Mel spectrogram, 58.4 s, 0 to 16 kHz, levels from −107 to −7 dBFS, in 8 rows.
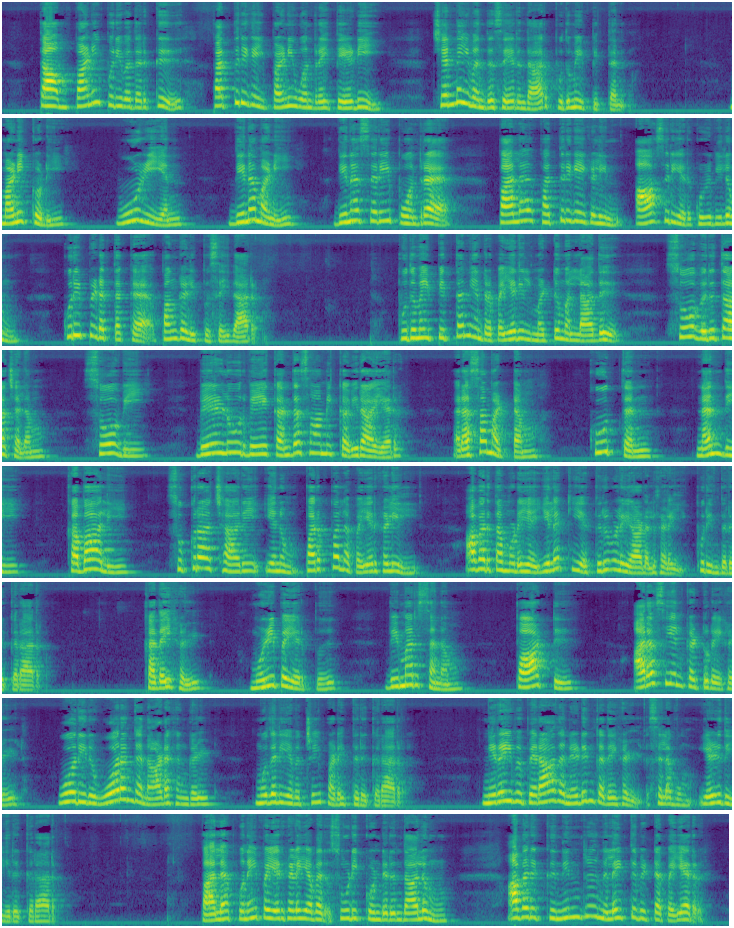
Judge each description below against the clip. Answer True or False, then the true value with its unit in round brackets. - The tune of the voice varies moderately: False (8.6 semitones)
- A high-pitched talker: True (220 Hz)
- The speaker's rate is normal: False (70 wpm)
